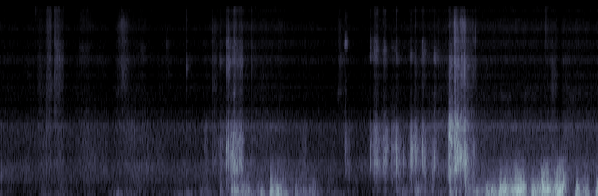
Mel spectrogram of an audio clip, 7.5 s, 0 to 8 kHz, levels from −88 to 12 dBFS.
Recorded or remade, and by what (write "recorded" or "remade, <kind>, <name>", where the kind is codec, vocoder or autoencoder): remade, codec, ZipCodec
